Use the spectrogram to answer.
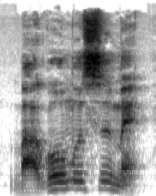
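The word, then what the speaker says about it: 孫娘: 그래서 발음은 마고무스메.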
